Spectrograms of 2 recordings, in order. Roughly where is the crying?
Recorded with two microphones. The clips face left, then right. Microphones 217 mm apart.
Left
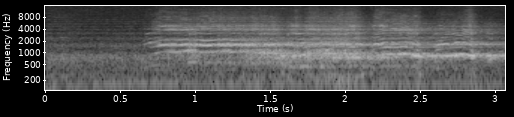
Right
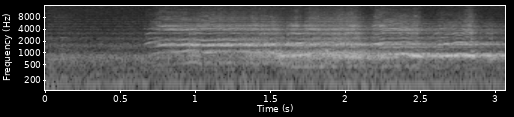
Left.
